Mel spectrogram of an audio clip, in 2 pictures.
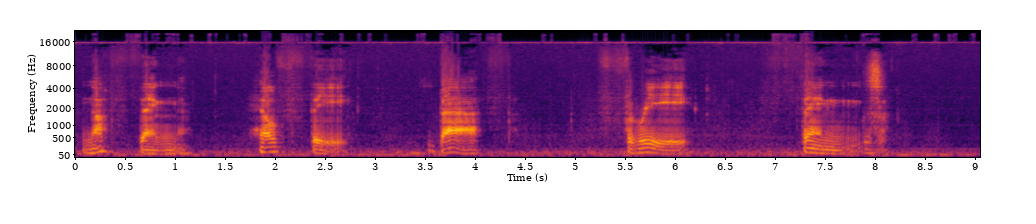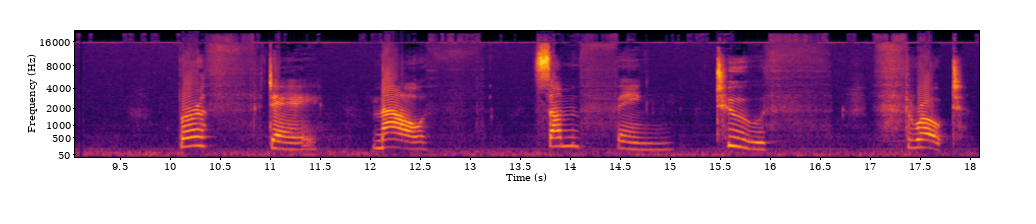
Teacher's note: the unvoiced tongue point the teeth frickative consonant play this dry gentle whispered lightly and softly without the slightest · this dry gentle whispered lightly and softly without the slightest pressure feel a steady but airless sensation of escaping breath stream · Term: voiceless th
